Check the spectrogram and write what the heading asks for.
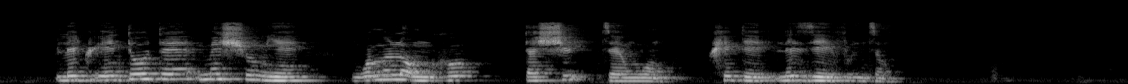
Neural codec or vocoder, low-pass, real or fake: none; 7.2 kHz; real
